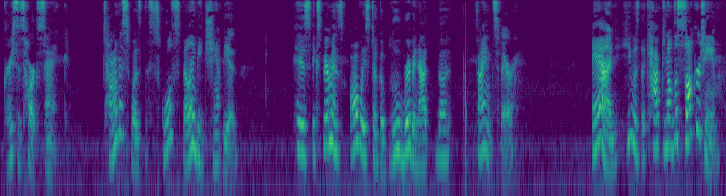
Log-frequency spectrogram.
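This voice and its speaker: A woman's voice: high voice, sing-song, takes it slowly, pauses often, bright, forceful tone, husky. A woman reading a children's picture book aloud as a storyteller. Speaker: story reader.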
